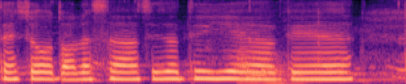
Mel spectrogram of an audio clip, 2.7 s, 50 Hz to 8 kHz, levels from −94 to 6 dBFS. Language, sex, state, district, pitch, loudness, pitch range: Chakma, female, Tripura, Dhalai, 240 Hz, -12 LUFS, 235-250 Hz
